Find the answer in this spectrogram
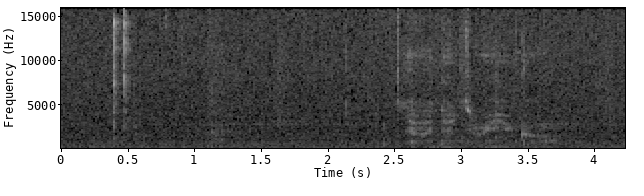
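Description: Near silence: room tone with a couple of faint clicks near the start and a faint voice murmuring past the middle.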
